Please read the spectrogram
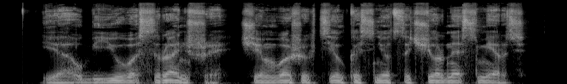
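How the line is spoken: Menacing executioner. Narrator (Russian): грозно произнес палач

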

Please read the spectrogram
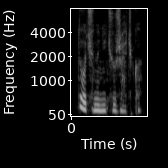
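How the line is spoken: Surprised whisper. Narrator (Russian): удивленно прошептала она

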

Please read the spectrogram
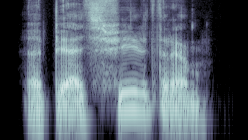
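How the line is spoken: Petulant grumble. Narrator (Russian): Чадо капризно буркнуло

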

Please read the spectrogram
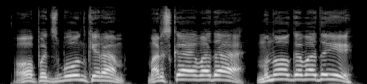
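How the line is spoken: Big man shouting. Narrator (Russian): прокричал здоровяк

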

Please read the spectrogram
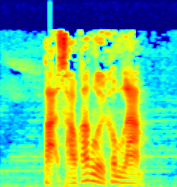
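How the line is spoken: Middle-aged man's hasty shout. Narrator (Vietnamese): Người đàn ông trung niên vội vàng quát

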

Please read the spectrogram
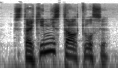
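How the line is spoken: Short laugh. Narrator (Russian): хохотнул Дварх-адмирал

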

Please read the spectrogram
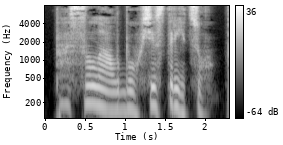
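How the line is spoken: Hiss. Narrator (Russian): прошипела Агатка

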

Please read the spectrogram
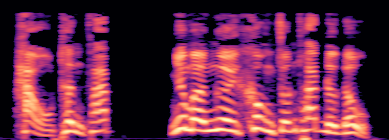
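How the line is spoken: Shout. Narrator (Vietnamese): Ngũ Phương sứ giả la lên

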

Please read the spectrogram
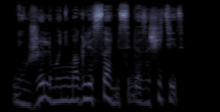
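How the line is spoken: Grumbled. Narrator (Russian): проворчал Риган

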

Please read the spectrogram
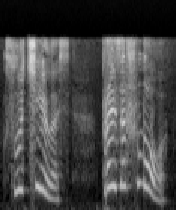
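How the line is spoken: Excited exclamation. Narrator (Russian): воскликнул парнишка

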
